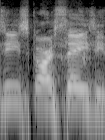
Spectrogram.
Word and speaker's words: Scorsese: Oh, Scorsese.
